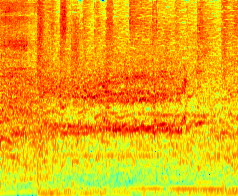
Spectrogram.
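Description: Car tyres squealing in a long skid as a Volvo saloon is driven hard, its engine running underneath, with background music.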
